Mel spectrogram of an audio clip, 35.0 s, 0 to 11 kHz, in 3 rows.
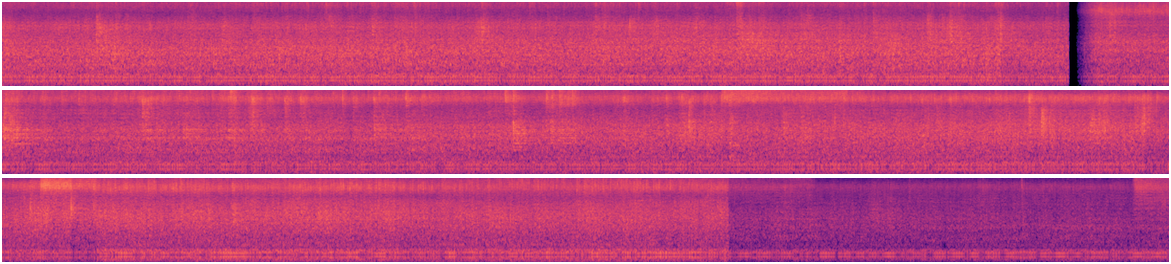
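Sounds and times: low hum of motors: 0:00.0 - 0:35.0
burner hissing rush: 0:18.6 - 0:31.4.

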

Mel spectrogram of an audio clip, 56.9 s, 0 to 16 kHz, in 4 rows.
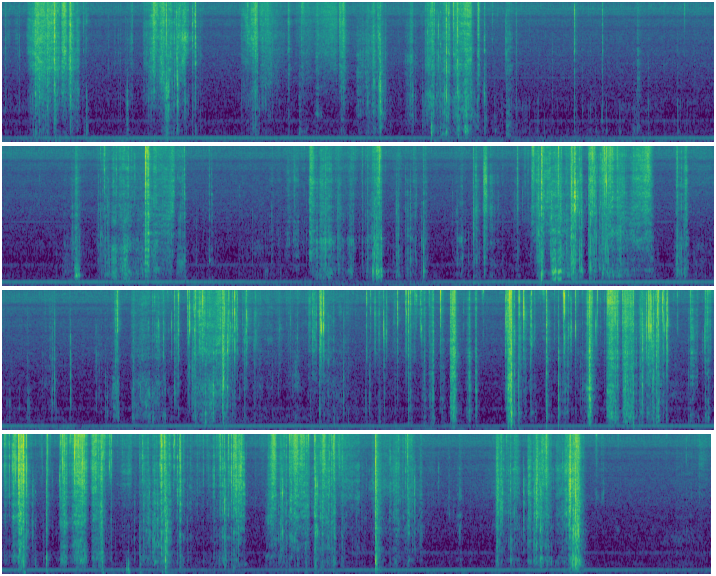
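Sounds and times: steady low hum: 0:00.0 - 0:56.9
cardboard and tape tearing: 0:38.6 - 0:46.4.

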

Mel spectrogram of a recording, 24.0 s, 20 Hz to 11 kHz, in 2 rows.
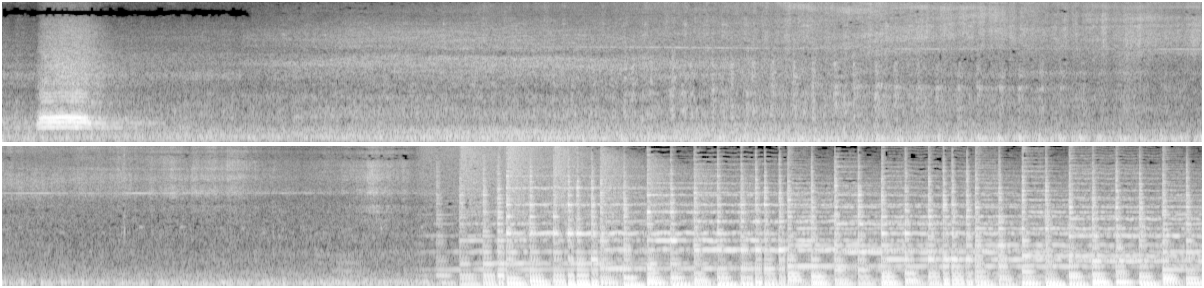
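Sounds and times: train wheels rumbling on rails: 0:00.0 - 0:24.0
steam hissing: 0:03.1 - 0:17.2.

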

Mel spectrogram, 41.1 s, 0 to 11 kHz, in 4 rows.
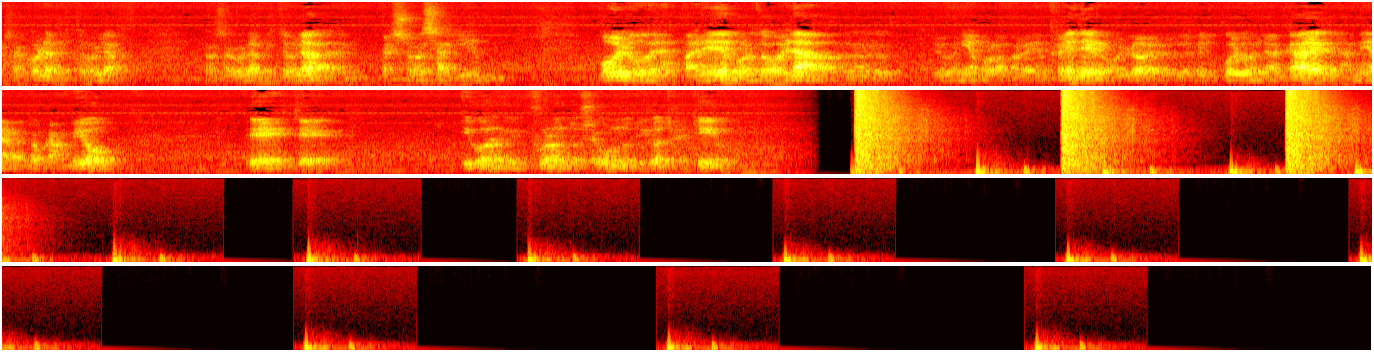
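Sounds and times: gunshots ringing: 0:16.7 - 0:17.6, 0:18.2 - 0:19.1, 0:19.9 - 0:20.8
slow heartbeat thuds: 0:16.7 - 0:22.1, 0:22.8 - 0:23.5, 0:24.4 - 0:25.1, 0:26.4 - 0:27.0, 0:28.5 - 0:29.1, 0:30.7 - 0:31.4, 0:33.0 - 0:33.7, 0:35.8 - 0:36.5, 0:38.5 - 0:39.2.

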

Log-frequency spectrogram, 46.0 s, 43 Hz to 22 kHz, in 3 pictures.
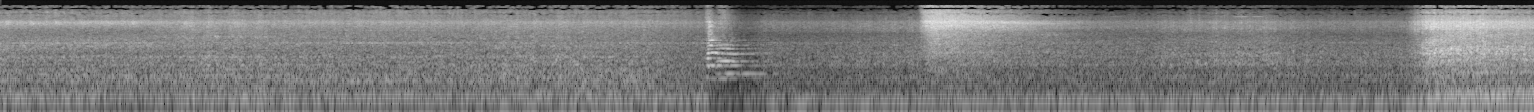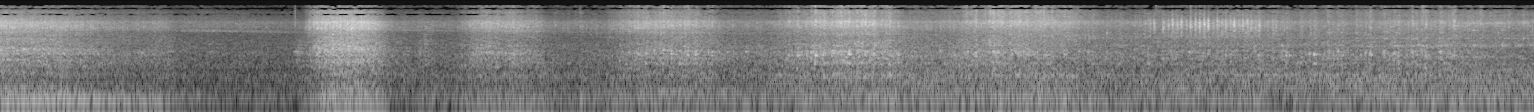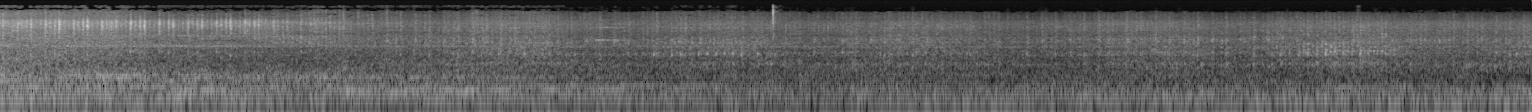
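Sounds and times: diesel locomotive engine under load: 0:00.0 - 0:46.0.

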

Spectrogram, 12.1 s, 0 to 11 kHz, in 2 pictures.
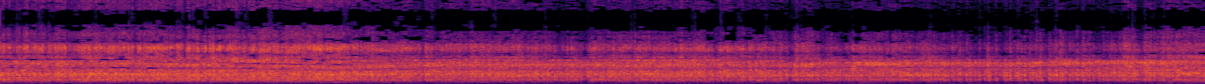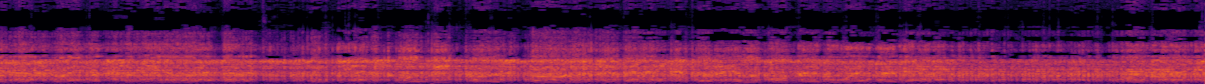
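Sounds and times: radio static hiss: 0:04.2 - 0:04.7, 0:05.6 - 0:12.0.

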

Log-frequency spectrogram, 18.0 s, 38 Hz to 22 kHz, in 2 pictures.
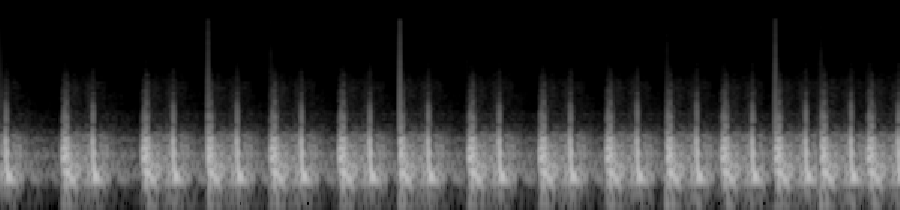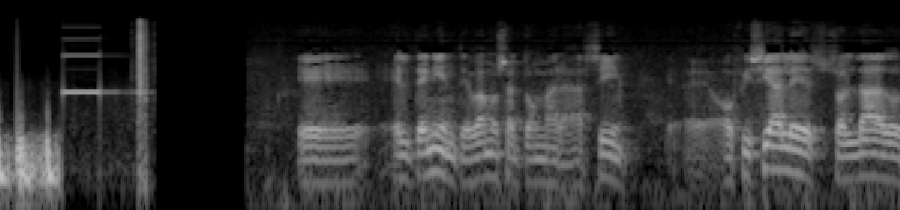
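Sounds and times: heartbeat thumps: 0:00.0 - 0:09.6
short electronic beep: 0:09.6 - 0:10.5.

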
